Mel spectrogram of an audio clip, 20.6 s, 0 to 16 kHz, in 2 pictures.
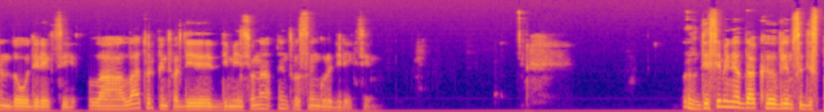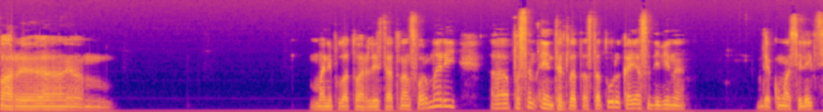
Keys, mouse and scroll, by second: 1.6-3.5 drag, 4.2 click, 17.1 Return.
